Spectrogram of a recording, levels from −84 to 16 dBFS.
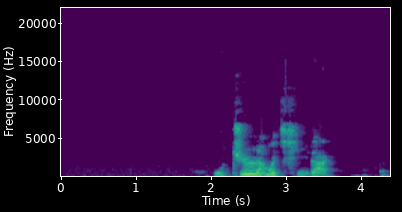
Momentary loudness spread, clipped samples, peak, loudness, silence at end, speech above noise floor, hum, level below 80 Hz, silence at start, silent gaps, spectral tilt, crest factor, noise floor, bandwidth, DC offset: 16 LU; under 0.1%; -2 dBFS; -16 LUFS; 0.1 s; 60 dB; none; -64 dBFS; 2.05 s; none; -3.5 dB/octave; 16 dB; -75 dBFS; 7.2 kHz; under 0.1%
